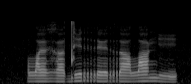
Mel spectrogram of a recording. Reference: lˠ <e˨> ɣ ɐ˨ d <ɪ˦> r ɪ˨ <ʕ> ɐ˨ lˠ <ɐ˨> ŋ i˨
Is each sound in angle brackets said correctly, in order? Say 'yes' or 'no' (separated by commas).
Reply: yes, no, no, no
